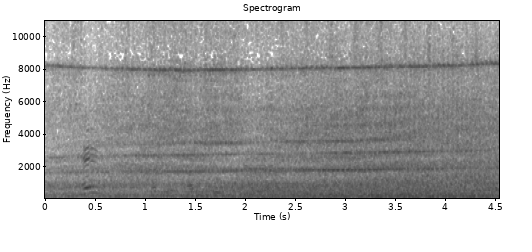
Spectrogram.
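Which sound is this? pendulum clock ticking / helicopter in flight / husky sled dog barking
helicopter in flight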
